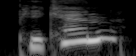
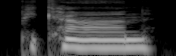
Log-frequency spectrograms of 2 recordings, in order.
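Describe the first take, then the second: First: The stress is on the first syllable. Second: The stress is on the second syllable. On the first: This follows the English stress pattern. "English prefers first syllable stress" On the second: This follows the French stress pattern. "French likes to stress the second syllable"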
